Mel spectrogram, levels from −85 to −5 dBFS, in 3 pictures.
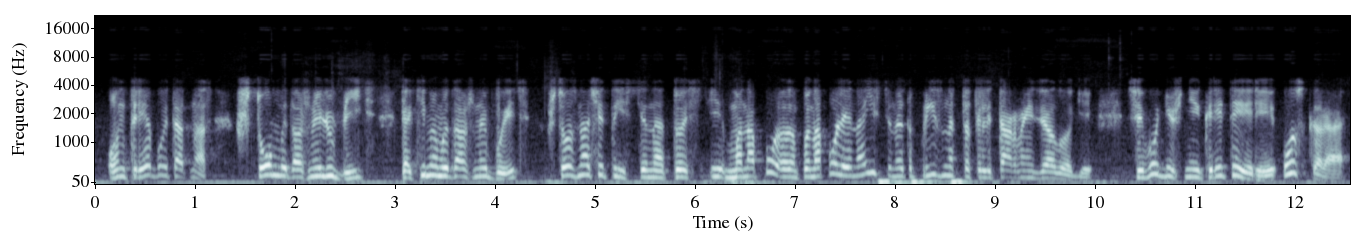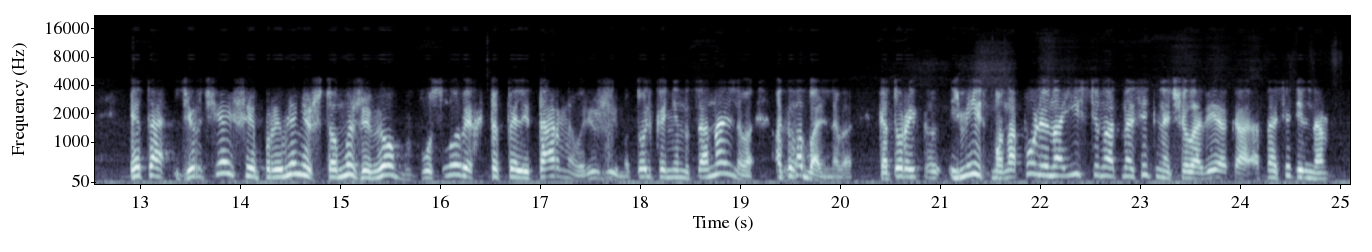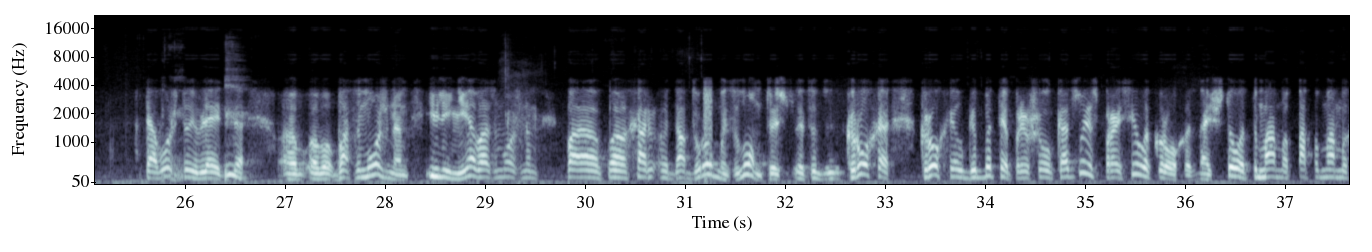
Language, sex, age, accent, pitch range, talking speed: Russian, male, 60-79, native, 155-210 Hz, 125 wpm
